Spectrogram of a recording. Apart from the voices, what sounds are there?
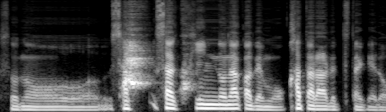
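dog barking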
